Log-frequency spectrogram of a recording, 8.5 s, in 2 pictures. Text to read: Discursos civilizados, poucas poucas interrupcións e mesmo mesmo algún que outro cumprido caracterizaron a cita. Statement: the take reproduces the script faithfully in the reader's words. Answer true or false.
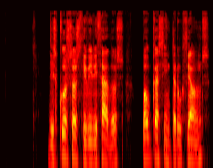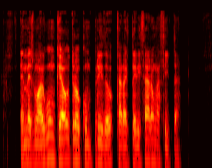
false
